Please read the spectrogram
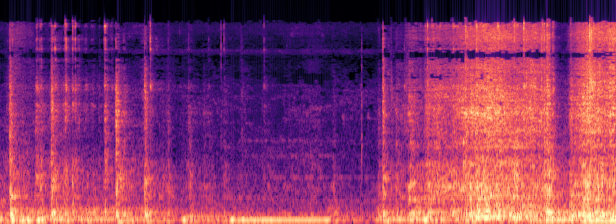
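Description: Light clicks and knocks of an aluminium solar mounting rail being handled on a corrugated metal roof, then a louder, even rushing noise for about the last two seconds.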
